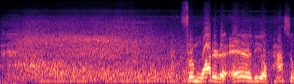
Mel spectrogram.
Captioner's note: airplane swooshing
